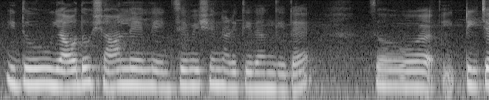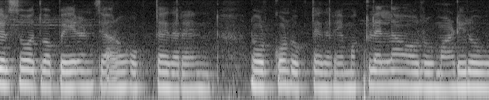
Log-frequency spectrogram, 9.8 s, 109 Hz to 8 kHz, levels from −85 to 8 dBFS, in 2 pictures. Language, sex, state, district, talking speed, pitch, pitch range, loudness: Kannada, female, Karnataka, Bellary, 115 wpm, 185 Hz, 175-195 Hz, -15 LUFS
